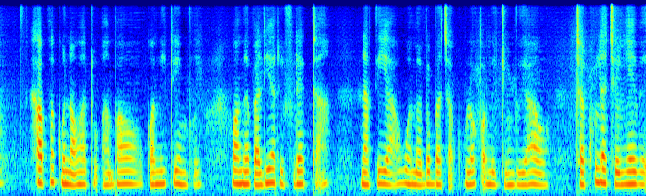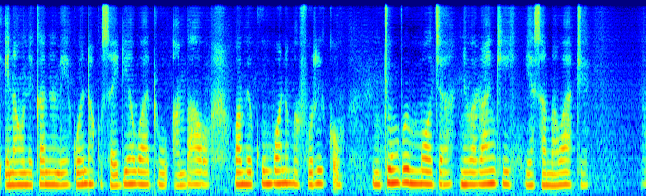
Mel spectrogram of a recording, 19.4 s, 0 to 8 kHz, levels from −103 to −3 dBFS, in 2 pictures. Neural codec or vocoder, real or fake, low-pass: codec, 16 kHz, about 1 kbps, DyCAST, with the encoder's durations; fake; 7.2 kHz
